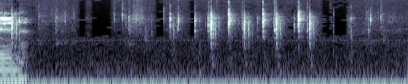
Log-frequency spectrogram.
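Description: Computer keyboard keys, likely the arrow keys, tapped in a quick uneven run of about three or four presses a second, starting about a second in.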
